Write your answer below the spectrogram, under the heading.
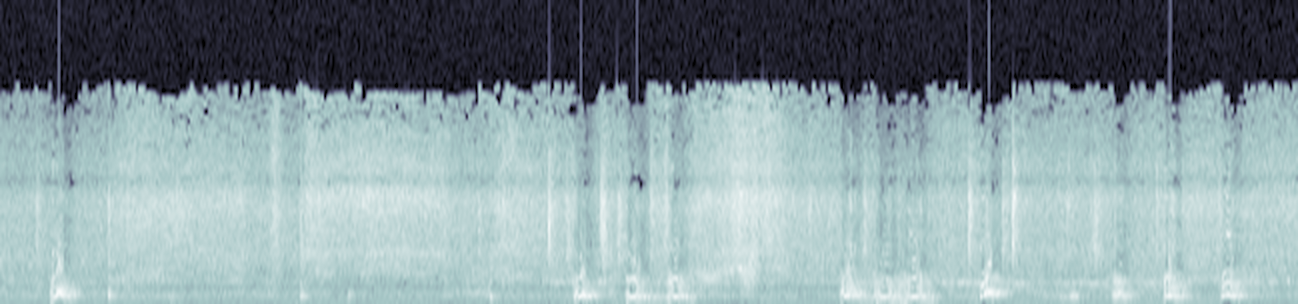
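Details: Hoover running while Liza, an Alaskan Malamute, answers it: near silence with an isolated yelp early on, then from about six seconds repeated bursts of whining, howl-like barks and yips against the constant machine hum.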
